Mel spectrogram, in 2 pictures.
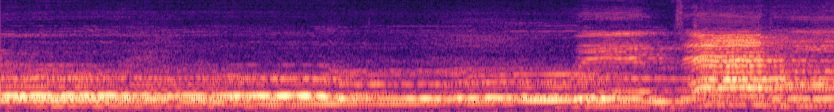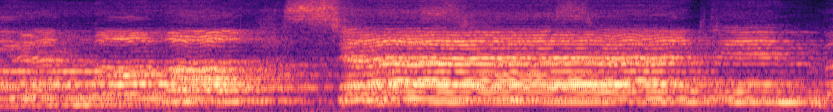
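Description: A women's a cappella ensemble singing in harmony, with no instruments: held chords, and new phrases coming in about three and a half seconds in and again near six seconds.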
